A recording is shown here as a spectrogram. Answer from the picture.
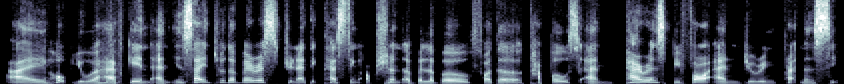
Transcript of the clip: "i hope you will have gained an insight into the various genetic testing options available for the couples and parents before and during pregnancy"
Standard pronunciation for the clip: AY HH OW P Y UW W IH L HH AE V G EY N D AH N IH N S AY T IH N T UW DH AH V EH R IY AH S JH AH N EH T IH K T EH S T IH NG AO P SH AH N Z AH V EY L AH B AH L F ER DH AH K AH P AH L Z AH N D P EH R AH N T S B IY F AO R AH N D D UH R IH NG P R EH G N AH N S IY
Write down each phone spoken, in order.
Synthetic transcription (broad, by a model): AY HH OW P Y UW W IH L HH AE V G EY N AH N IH N S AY IH N T UW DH AH V EH R IY AH S JH AH N EH T IH K T EH S T IH NG AO P SH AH N AH V EY L AH B AH L F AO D AH K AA P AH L S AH N P EH R AH N T S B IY F AO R AH N D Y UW R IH NG P R EH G N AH N S IY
